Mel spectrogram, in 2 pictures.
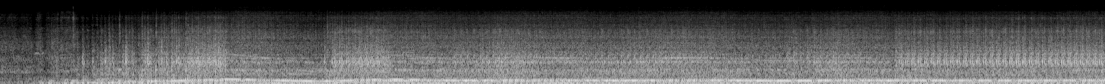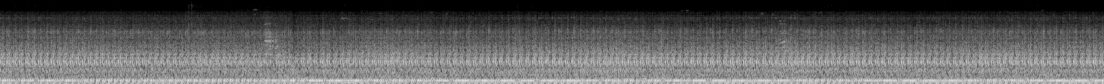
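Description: A 1940s crane engine, left sitting for over ten years and losing its fuel prime, catches after an ether spray. It wavers briefly as it starts, then settles into a loud, steady, low-pitched idle close by.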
